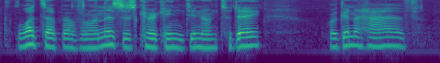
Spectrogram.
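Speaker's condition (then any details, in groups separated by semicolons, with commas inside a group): No condition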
